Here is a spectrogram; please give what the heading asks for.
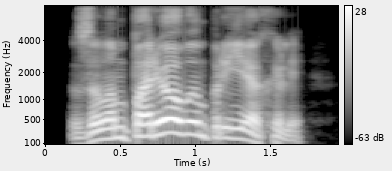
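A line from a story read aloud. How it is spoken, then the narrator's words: Indifferent announcement. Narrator (Russian): возвещает дядька равнодушным голосом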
